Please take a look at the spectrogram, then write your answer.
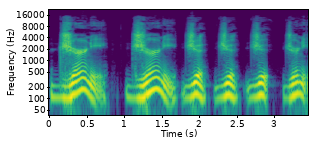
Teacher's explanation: it's like a CH and then I activate my vocal cords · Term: J sound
